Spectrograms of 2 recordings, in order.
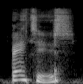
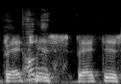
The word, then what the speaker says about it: Betws: Is it Betis? BETWS or something like that? W in Welsh is pronounced ooh.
